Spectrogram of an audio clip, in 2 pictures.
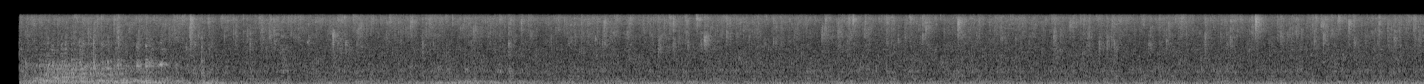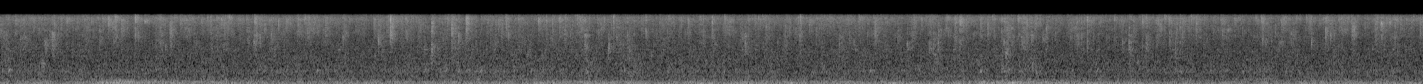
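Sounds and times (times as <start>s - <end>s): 
rainfall: 0.2s - 28.4s.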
